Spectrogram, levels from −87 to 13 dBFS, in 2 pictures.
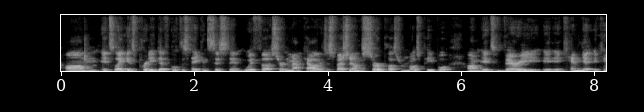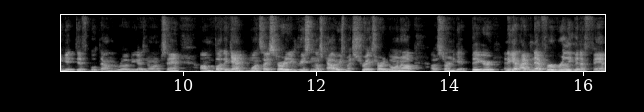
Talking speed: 255 wpm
